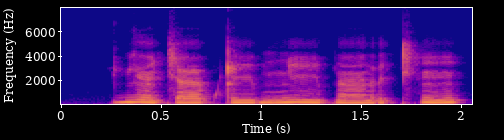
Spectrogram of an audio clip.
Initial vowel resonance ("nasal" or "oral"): nasal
